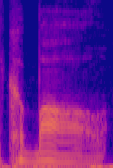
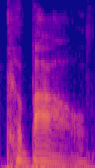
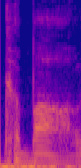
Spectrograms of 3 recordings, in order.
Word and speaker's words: cabal: form a cabal um one little pronunciation though i as an rp speaker would say cabal are that long a whereas you may find many other people say cabal but for me cabal if you want to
